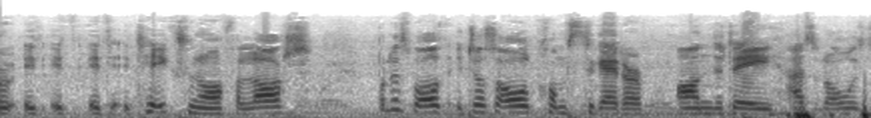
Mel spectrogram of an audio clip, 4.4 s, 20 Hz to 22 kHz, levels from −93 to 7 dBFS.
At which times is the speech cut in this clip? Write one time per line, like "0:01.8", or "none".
none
